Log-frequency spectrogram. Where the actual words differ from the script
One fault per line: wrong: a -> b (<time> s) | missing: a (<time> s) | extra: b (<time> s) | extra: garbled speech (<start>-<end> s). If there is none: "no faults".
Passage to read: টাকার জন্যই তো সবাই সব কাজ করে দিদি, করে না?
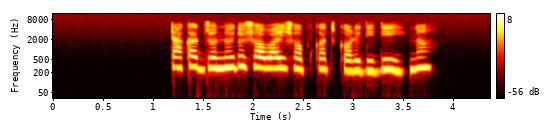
missing: করে (3.4 s)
